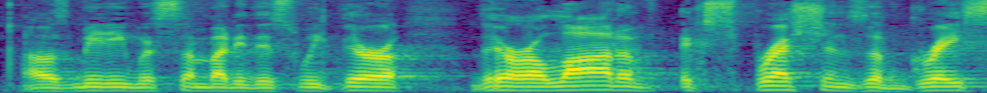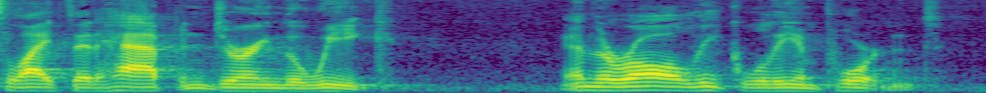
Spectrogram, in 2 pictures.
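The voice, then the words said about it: Voice affected by a cold. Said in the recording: “I have a cold this morning”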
